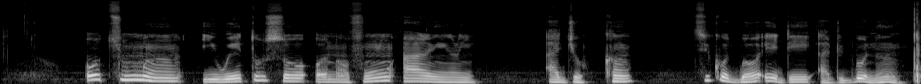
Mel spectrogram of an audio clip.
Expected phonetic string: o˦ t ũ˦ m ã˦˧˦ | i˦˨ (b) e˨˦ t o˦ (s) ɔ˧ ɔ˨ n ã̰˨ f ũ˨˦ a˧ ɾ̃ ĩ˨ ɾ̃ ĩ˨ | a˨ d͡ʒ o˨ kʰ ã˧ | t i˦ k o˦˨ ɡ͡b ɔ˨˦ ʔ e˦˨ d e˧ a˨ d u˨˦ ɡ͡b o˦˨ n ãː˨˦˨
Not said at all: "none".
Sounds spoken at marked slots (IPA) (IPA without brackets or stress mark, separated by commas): w, s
